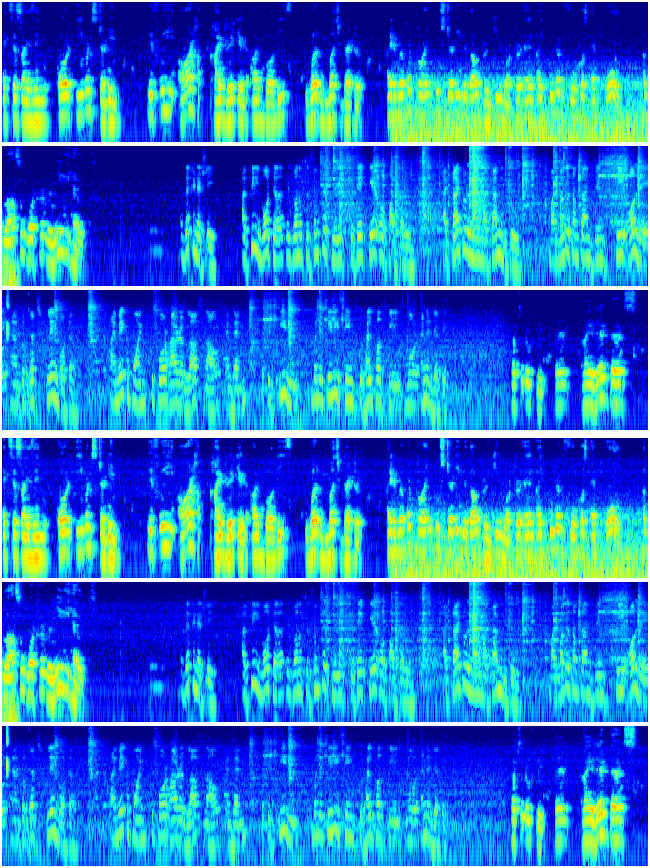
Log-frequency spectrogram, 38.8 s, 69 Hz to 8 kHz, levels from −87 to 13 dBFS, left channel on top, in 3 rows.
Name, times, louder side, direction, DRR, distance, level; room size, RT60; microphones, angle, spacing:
voice 1, 0.0-2.4 2.9-5.8 6.1-7.2 7.7-12.4 12.8-14.6 36.0-37.2 37.4-38.5, right 3 dB, 60° right, 0.4 m, -27 dB
sound 1, 7.8-13.2, equal, 10° right, 0.9 m, -31 dB
voice 2, 16.5-17.2 17.7-21.2 21.7-23.3 23.9-27.3 28.0-30.7 31.2-34.7, left 3 dB, 65° left, 1.4 m, -39 dB
sound 2, 18.6-36.0, left 3 dB, 20° left, 0.6 m, -46 dB
3.6 x 2.8 x 2.3 m
head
